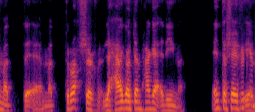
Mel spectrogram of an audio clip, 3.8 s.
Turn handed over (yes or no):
yes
